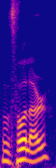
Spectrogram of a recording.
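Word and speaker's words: Wöhler: না পরবর্তীতে বিজ্ঞানী বিজ্ঞানী এটাকে আমরা বলি হচ্ছে ফিডরিক ভোলার এটা আসলে অনেক সময় নামটা দেখে ওহলার মনে হতে পারে তো আমরা ভোলার বলতেছি কারণ জার্মান ভাষায় ডব্লিউ কে আসলে ভ এর মত উচ্চারণ করে তো সেই জিনিসগুলো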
